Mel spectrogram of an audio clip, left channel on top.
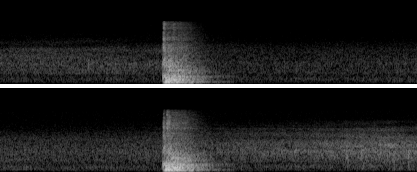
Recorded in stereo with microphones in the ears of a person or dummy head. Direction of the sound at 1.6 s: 30° left (ahead or behind).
